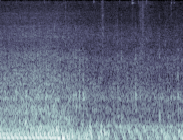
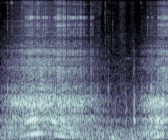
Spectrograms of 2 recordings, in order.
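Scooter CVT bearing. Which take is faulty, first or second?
second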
